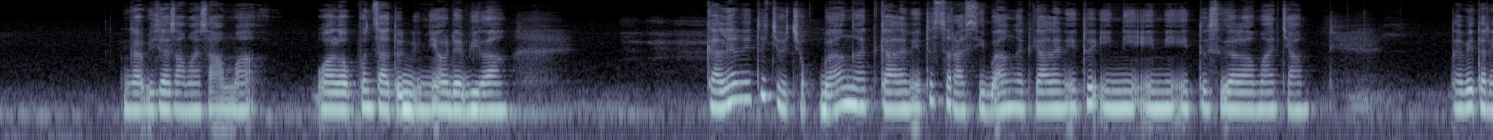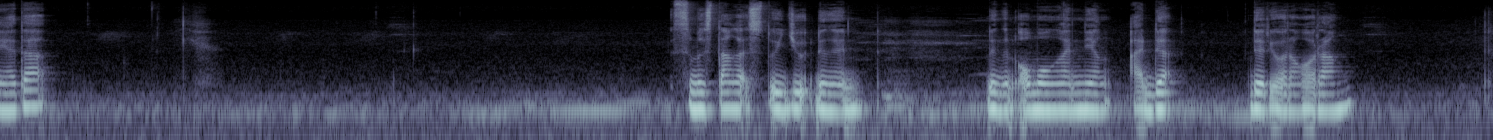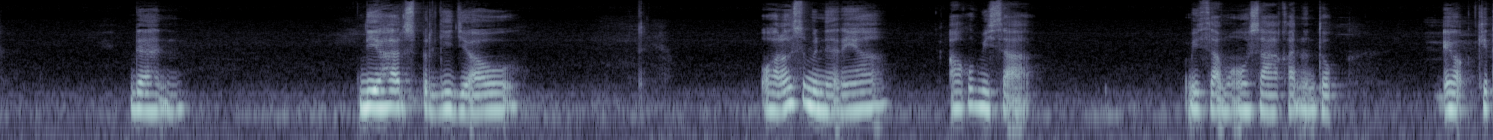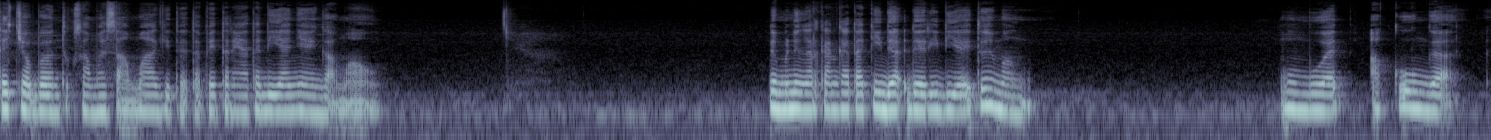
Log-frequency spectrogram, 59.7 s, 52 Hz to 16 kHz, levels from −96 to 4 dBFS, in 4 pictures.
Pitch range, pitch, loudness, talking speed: 170-185 Hz, 180 Hz, -28 LUFS, 70 wpm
